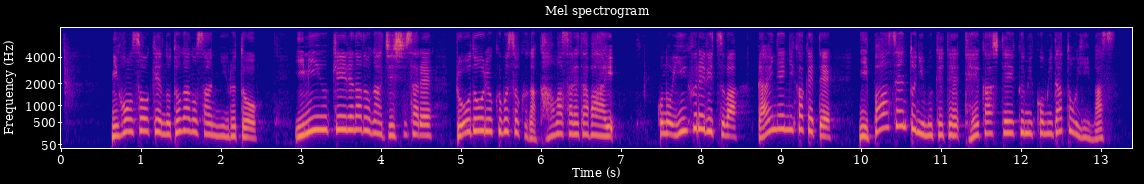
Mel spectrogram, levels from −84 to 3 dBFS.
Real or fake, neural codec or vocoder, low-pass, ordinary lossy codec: real; none; 7.2 kHz; none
